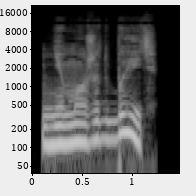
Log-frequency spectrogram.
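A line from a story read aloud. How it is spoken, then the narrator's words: Samurai's breathless exhale. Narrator (Russian): выдохнул самурай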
